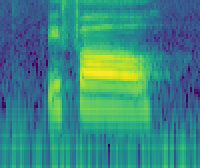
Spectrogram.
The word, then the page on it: befall: American English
